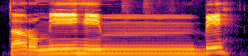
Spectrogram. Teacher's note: میم ساکن ہے، میم کے اوپر جزم، اس کے بعد با آیا تو میم ساکن کے بعد با آیا تو اکفا کرنا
